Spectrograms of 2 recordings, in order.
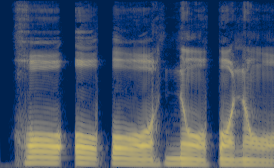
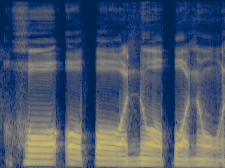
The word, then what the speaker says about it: Ho'oponopono: โฮโอโปโนโปโนลองอีกทีหนึ่งนะฮะมันออกเสียงว่าโฮโอโปโนโปโน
